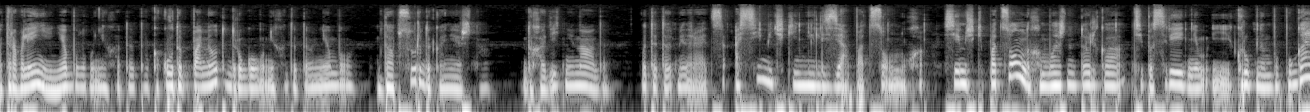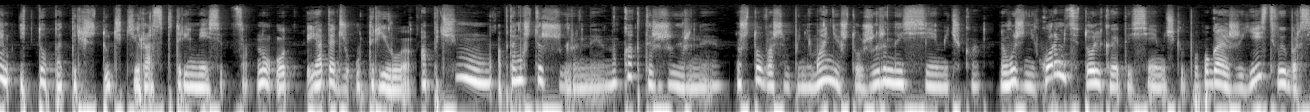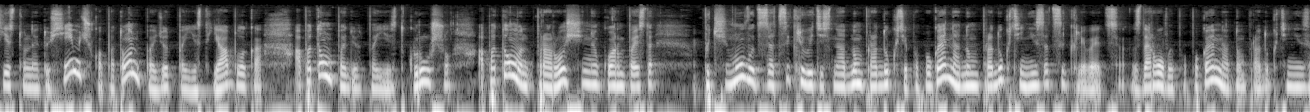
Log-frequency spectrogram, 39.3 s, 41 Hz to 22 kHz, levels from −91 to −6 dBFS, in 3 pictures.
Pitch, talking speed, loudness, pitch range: 180 Hz, 190 wpm, -20 LUFS, 165-205 Hz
